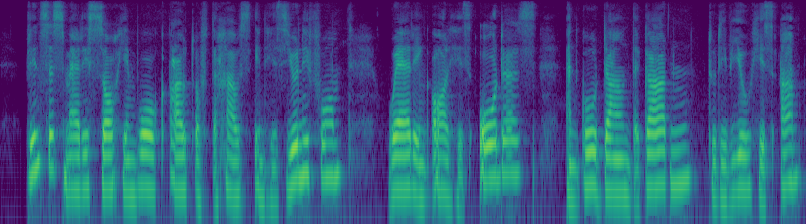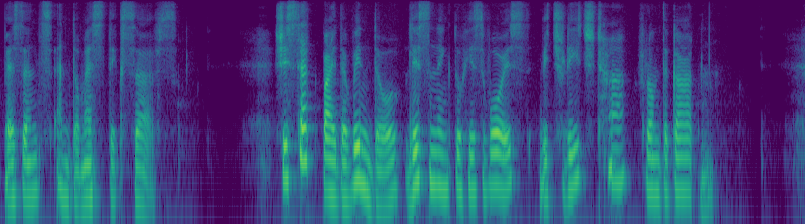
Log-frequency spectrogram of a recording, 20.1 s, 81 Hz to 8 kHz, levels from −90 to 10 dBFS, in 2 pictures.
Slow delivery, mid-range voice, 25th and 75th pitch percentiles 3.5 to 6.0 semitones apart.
Yes: slow, 130 wpm; medium, 160 Hz; average, 4.0 semitones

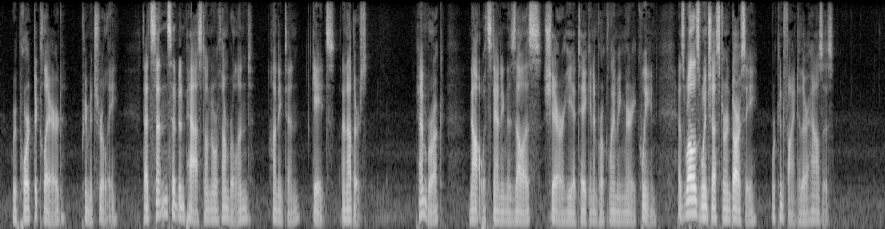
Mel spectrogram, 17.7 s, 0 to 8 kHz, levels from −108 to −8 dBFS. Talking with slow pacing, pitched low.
Yes: slow, 125 wpm; very low, 80 Hz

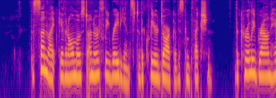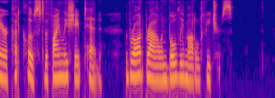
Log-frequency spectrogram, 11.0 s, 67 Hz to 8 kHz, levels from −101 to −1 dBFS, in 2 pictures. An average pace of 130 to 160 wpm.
No: average, 175 wpm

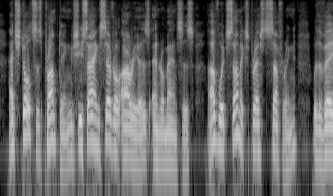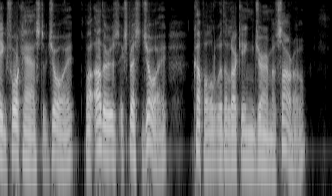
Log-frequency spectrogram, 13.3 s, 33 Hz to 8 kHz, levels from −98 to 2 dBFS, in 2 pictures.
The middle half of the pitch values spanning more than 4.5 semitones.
Yes: average, 4.9 semitones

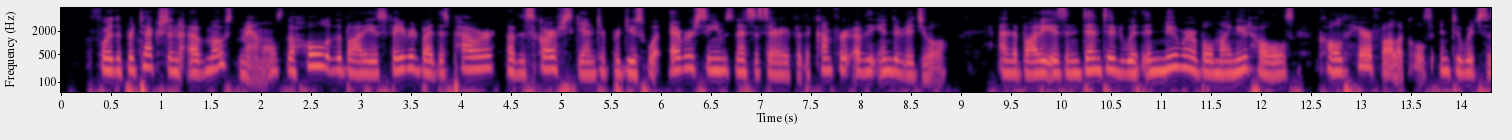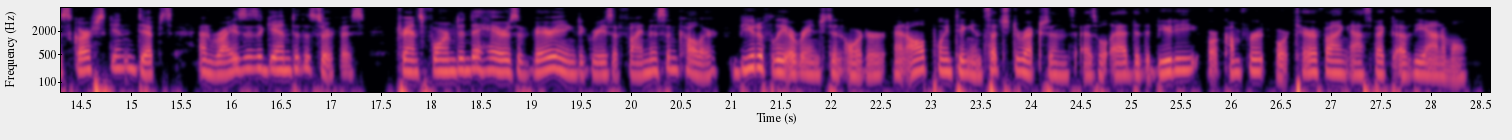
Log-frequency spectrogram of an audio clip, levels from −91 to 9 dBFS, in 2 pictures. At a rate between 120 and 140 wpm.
No: average, 185 wpm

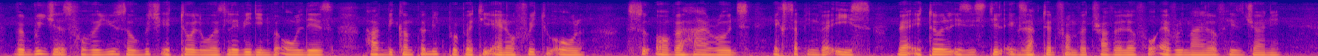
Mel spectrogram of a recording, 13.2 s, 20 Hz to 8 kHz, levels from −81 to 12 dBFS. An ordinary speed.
No: fast, 220 wpm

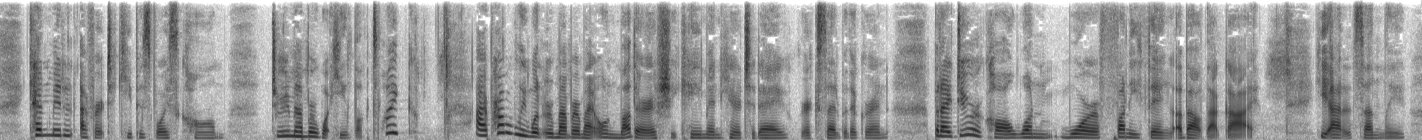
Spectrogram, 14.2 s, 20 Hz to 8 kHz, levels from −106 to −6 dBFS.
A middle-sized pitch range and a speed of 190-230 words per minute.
No: wide, 7.2 semitones; average, 200 wpm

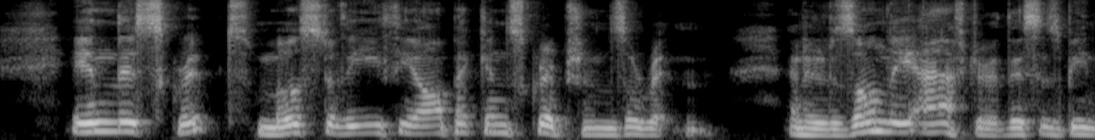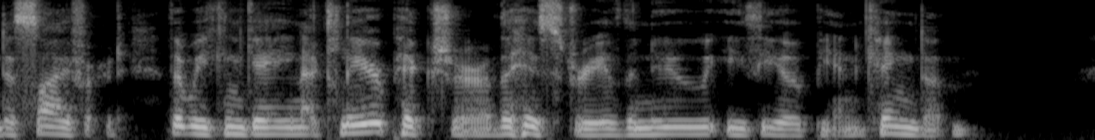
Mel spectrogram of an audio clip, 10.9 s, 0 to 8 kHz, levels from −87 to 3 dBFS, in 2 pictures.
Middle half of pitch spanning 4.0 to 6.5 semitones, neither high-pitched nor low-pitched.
Yes: average, 4.4 semitones; medium, 145 Hz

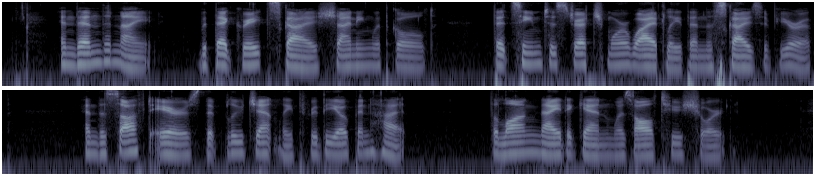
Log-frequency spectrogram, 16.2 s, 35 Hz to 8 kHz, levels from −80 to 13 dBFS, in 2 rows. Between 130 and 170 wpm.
Yes: average, 150 wpm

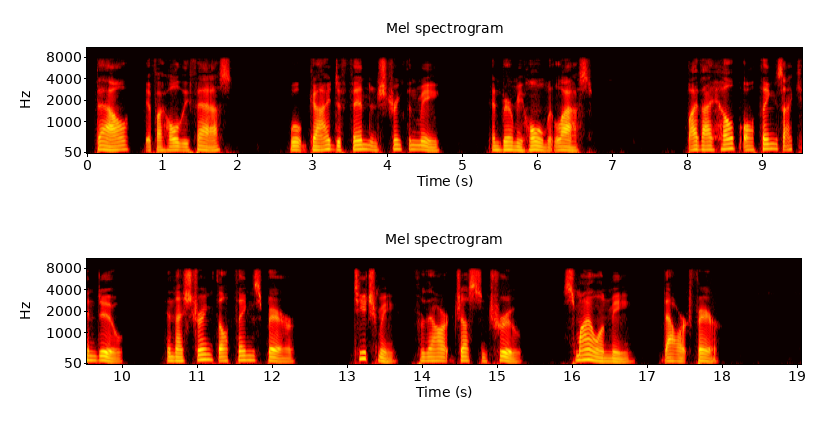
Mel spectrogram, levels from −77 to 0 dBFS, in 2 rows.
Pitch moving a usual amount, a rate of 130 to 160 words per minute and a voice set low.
Yes: average, 3.8 semitones; average, 145 wpm; low, 120 Hz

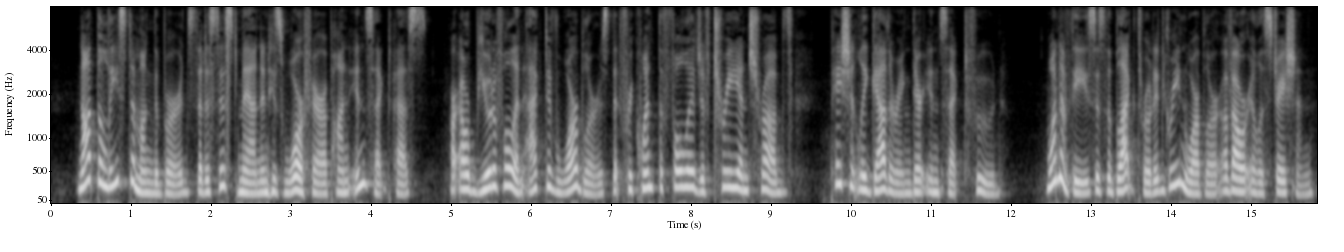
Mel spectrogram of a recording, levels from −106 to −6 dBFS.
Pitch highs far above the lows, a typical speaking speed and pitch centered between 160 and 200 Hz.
Yes: wide, 6.2 semitones; average, 175 wpm; medium, 185 Hz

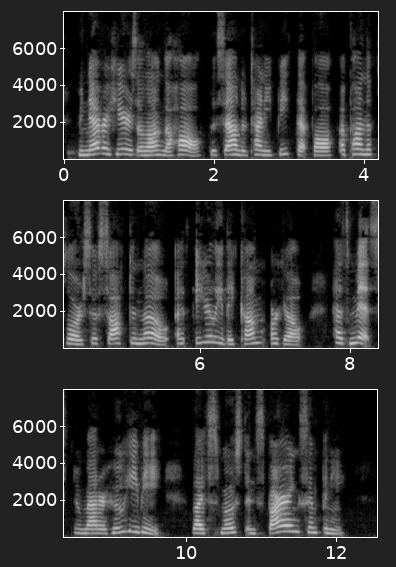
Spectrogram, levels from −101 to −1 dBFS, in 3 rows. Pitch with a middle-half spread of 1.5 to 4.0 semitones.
Yes: average, 3.4 semitones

